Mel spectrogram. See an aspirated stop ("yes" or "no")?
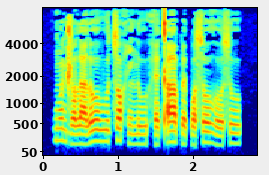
no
